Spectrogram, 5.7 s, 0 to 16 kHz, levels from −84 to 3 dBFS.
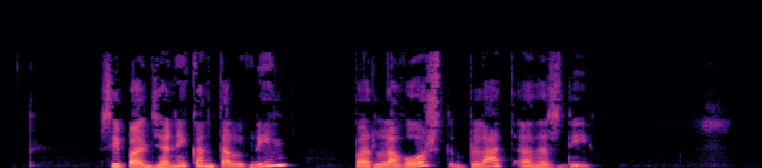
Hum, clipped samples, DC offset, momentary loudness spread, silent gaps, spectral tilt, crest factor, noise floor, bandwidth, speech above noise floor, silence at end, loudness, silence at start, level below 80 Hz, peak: none; under 0.1%; under 0.1%; 10 LU; none; -5.5 dB/octave; 20 dB; -72 dBFS; 11.5 kHz; 52 dB; 1.3 s; -21 LUFS; 0.75 s; -70 dBFS; -2 dBFS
